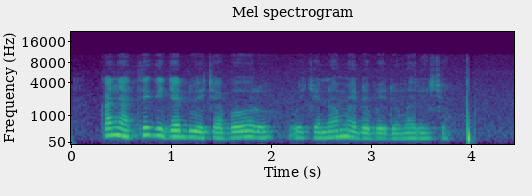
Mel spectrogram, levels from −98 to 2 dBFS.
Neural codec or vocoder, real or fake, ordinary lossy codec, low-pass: none; real; none; 10.8 kHz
